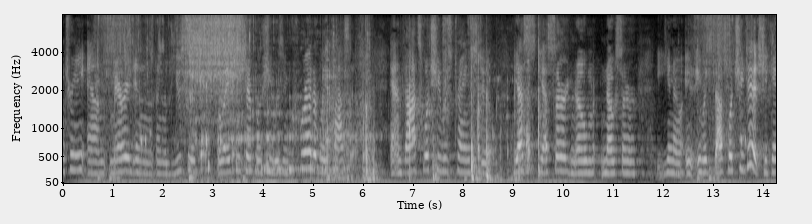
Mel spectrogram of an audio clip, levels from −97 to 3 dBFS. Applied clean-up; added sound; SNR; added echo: none; Sink (filling or washing) / Water tap, faucet; 2 dB; reverberation time 1.6 s.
